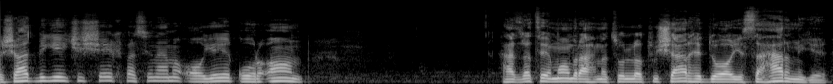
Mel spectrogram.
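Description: A male cleric giving a sermon. He poses rhetorical questions and stretches out key phrases for emphasis. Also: medium pitch.

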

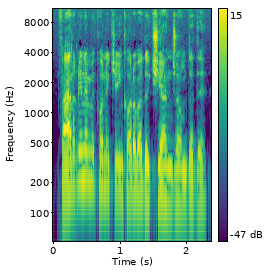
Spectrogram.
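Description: A man's voice: a little high, warm tone, clean tone. A male cleric preaching a sermon in an impassioned, storytelling manner, rising to emphatic peaks.

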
